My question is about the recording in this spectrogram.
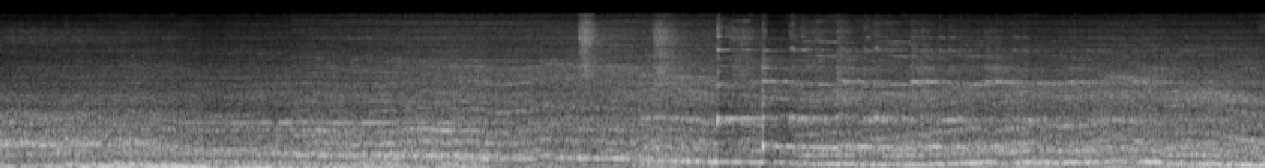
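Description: Live electronic noise music: a loud, dense low drone with wavering, sliding tones above it and a few sharp clicks about four and five seconds in.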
